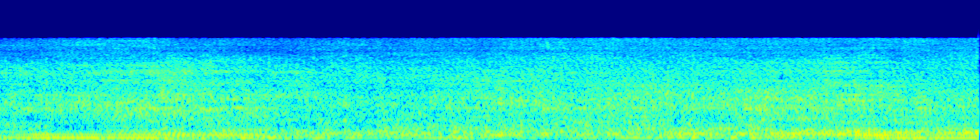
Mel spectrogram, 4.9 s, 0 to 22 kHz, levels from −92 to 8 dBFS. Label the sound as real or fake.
fake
